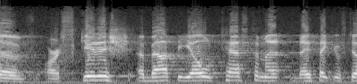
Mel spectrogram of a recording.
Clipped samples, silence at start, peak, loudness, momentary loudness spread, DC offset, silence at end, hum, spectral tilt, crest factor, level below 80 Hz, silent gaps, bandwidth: 1%; 0 s; 0 dBFS; -9 LUFS; 8 LU; under 0.1%; 0 s; none; -3 dB/octave; 10 dB; -38 dBFS; none; 17 kHz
